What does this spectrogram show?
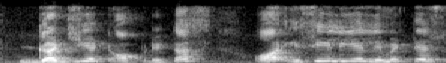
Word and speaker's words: Gutzeit: इस ऑपरेटर्स को, जो एक इस तरीके का ऑपरेटर्स होता है, इसे हम लोग कहते हैं गर्जिएट ऑपरेटर्स और इसीलिए लिमिट टेस्ट ऑफ आर्सेनिक को हम गर्जिएट टेस्ट के नाम से भी जानते हैं।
